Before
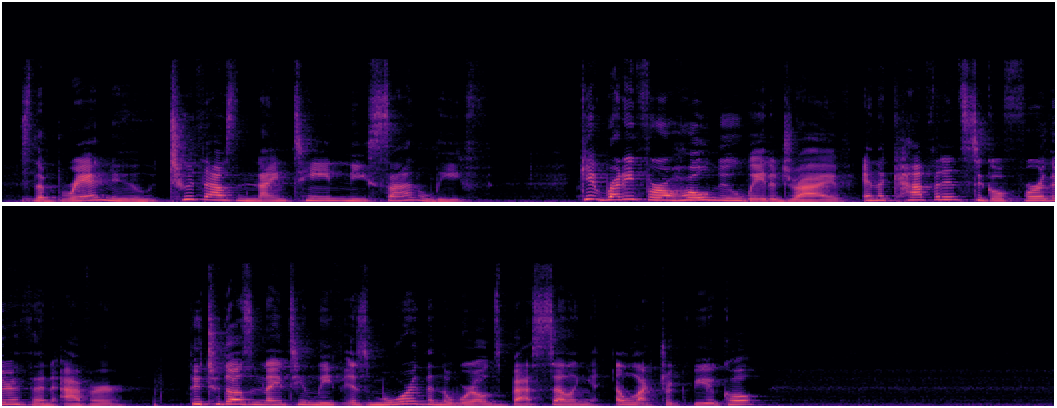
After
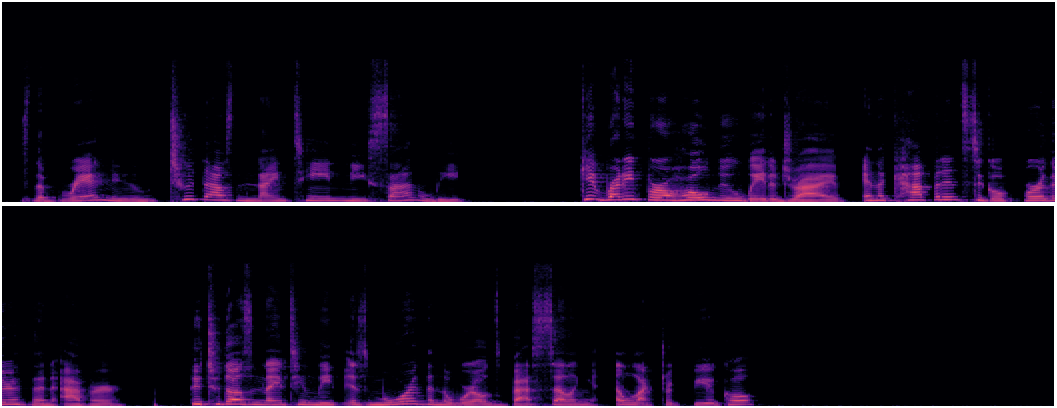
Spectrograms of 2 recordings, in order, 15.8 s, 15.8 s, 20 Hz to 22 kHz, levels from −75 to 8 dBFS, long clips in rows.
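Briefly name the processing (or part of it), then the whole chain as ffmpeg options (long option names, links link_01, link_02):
voice memo with heavy noise removal: -af "anlmdn=0.631,dynaudnorm=framelen=700:gausssize=9:maxgain=4dB,volume=-6.5dB"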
